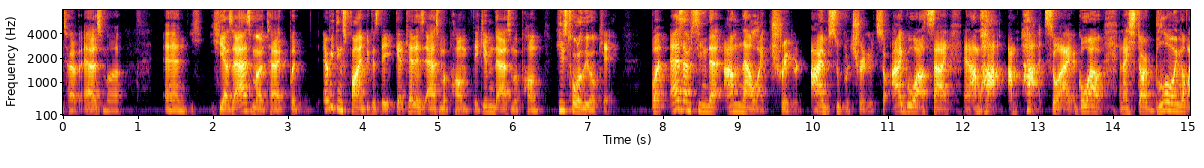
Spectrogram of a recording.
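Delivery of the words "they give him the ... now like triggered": ordinary delivery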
